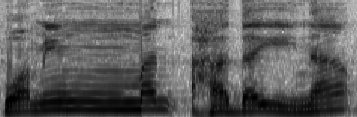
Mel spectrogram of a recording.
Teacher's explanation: یہاں پر یرملون کا قاعدہ اپلائی ہوگا، اسے ہم پڑھیں گے وَمِمَّن، نون ساکن کے بعد ہا، ہدینا میں ہا ہے، حرف حلقی ہے تو نون ساکن کو اظہار کے ساتھ پڑھیں گے، غنہ یا اخفا نہیں کیا جائے گا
